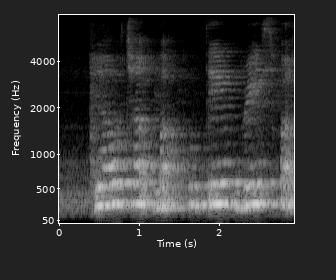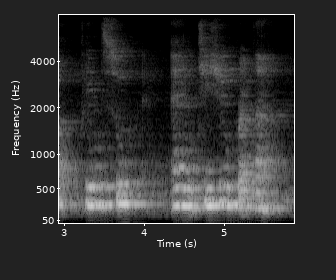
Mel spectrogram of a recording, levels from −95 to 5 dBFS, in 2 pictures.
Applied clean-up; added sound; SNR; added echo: none; none; none; reverberation time 2.2 s.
